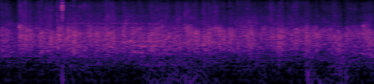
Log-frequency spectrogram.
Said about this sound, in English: If you're glad for that, clap your hands.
